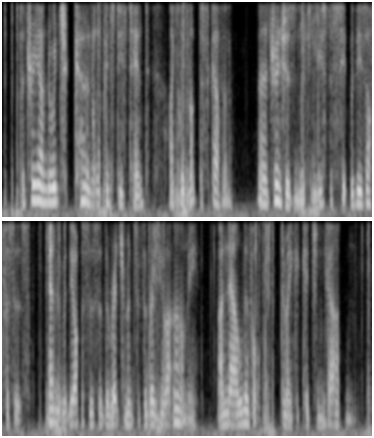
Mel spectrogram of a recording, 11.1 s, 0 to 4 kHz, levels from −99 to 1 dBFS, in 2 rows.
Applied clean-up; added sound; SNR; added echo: neural diffusion model UNIVERSE++.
